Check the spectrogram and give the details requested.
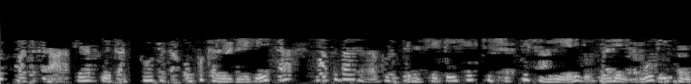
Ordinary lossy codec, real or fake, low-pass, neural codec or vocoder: AAC, 24 kbps; real; 3.6 kHz; none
